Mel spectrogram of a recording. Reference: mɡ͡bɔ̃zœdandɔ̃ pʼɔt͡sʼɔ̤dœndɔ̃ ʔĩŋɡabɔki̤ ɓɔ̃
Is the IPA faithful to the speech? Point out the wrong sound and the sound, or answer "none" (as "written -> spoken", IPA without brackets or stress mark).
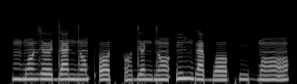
ɡ͡b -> b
